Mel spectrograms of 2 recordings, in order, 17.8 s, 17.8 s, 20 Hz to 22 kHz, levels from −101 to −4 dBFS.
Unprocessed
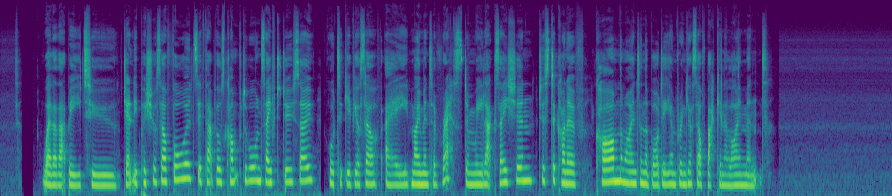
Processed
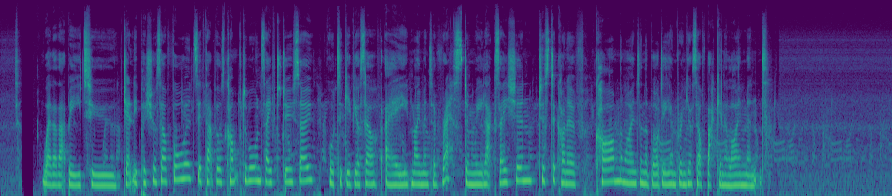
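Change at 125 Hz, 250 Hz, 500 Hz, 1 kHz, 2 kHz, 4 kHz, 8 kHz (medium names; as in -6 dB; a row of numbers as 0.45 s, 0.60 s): -10.5 dB, -11.0 dB, -12.0 dB, -13.0 dB, -11.0 dB, -7.0 dB, -5.5 dB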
